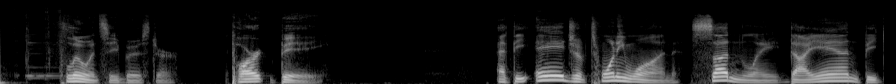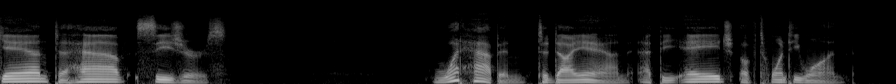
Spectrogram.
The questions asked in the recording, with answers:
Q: What happened to Diane at the age of 21?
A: At the age of 21, Diane suddenly began to have seizures.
